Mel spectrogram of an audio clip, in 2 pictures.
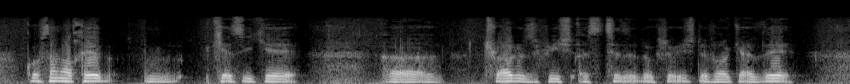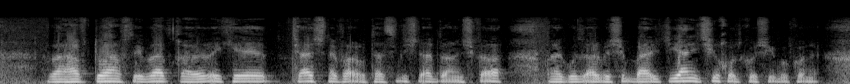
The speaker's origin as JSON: {"language": "Persian", "country": "Iran", "said": "درسته که اکنون بیرون از ایران هستم، ولی به هر حال ایران با من، ایران در من، زبان فارسی میهن من است، من هر جو برم ایران با منه. تمام خوابهای من به فارسیه"}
